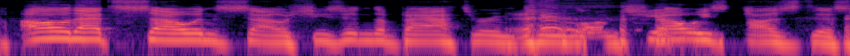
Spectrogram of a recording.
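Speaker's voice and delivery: put-on Long Island accent. Podcaster mimics the teller in a Long Island accent. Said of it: "this Long Island accent".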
